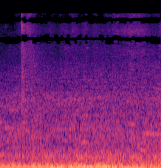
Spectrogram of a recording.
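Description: Pinball arcade background noise: a loud, steady low rumble from the machines and the room, with one short click about a third of a second in.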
